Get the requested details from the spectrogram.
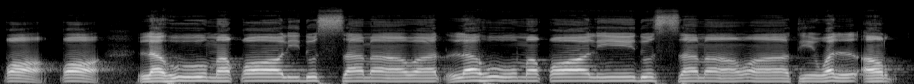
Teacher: Makhrajnya huruf qaf itu ada di lidah bagian ujung belakang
